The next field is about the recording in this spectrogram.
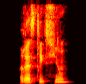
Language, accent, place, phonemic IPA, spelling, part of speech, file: French, France, Lyon, /ʁɛs.tʁik.sjɔ̃/, restriction, noun, LL-Q150 (fra)-restriction.wav
- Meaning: restriction (limitation; constraint)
